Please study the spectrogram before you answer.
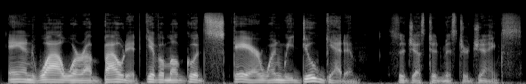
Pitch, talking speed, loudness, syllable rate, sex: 95 Hz, 205 wpm, -19 LUFS, 4.9 syllables/s, male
